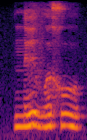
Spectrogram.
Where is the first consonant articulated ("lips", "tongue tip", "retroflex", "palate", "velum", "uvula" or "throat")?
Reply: tongue tip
